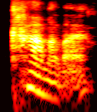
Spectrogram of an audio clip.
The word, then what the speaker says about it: Kamala: It's the comma with a la. Kamala.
